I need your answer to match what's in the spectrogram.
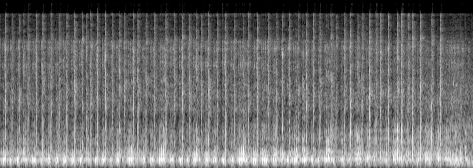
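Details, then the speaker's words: TVS XL Heavy Duty two-stroke moped, freshly rebuilt engine on extra oil in the fuel: rapid, slightly uneven popping exhaust beat with a wavering note; it runs rich, slows down and smokes more. "కొట్టు, oil ఎక్కువ పోసి ఈ విధంగా. ఇందాక చూసారా మనకి బండి slow అయింది. కొట్టు, చూసారా ఆటోమేటిక్గా పొగ అనేది ఎక్కువ అయిపోద్ది."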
